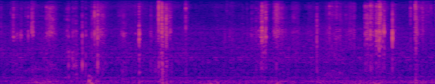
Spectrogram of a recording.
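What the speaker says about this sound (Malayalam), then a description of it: "കട്ട് ചെയ്ത് കൊടുക്കുക." Scissors snip through folded material in a run of quiet, close, irregular cuts and crinkles with no talk.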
